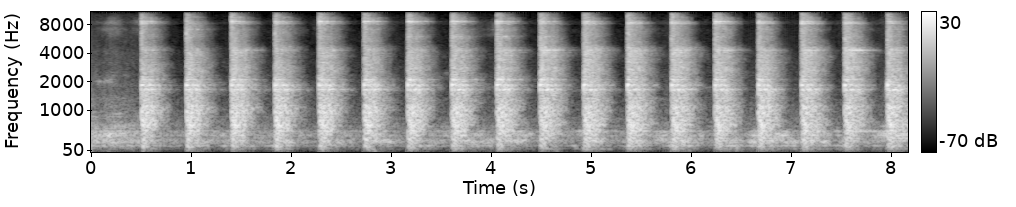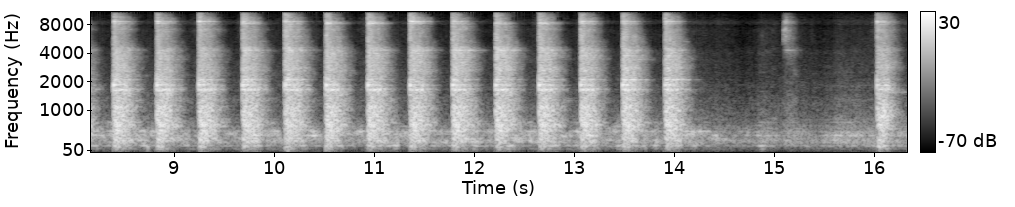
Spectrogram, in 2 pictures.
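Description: A hammer strikes repeatedly in a steady, close, ringing rhythm of about two blows per second for roughly fourteen seconds, then stops after a final isolated hit.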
